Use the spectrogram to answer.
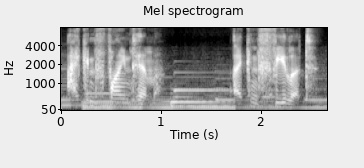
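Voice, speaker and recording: A man's voice: mid-range voice, slow, over loud music, pitched above the performer's own voice, natural voice. An actor voicing a good-natured, cocky and determined teenage boy at camp in a horror audio drama. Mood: confident, determined.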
